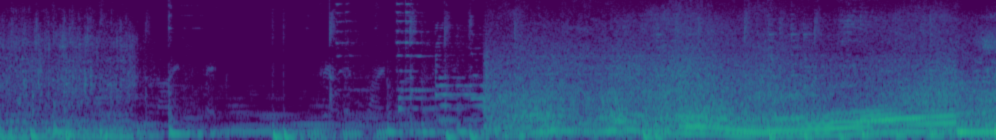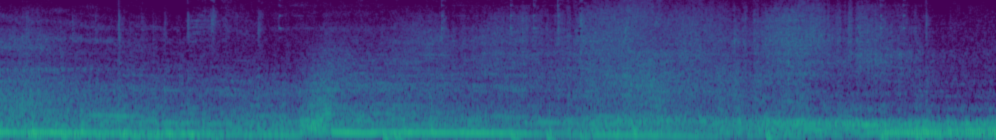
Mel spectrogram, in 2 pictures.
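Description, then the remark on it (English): A vintage Stutz automobile engine drives, revving up repeatedly with rising and falling pitch as it shifts through gears, a loud steady motor rumble throughout. “I'm calling to see if he's pleased with the performance of the automobile.”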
